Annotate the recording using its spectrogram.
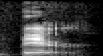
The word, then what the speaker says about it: Bear: I was shocked about Justin Ryan Beer's generosity and decided to shoot him a shout-out. – Ryan Bear. – Bear? It is. Beer would be spelled with B-E.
